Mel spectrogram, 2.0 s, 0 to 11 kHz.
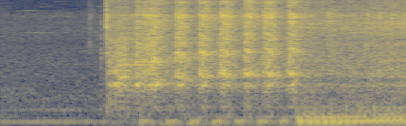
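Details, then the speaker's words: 1981 Honda CM400 twin, first start after sitting since 2000, contacts and rotor cleaned of corrosion, carbs dry: about a second of even starter pulses, then it fires briefly on starting fluid. Brief firing on starting fluid. "Hey! Oh. Okay, so that's the most action we've had so far."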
